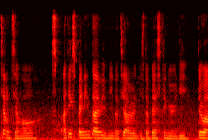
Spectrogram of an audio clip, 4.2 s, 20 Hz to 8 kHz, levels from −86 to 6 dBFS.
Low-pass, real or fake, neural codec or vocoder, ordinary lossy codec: 7.2 kHz; real; none; none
